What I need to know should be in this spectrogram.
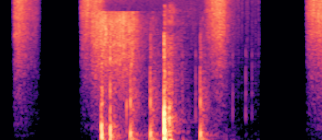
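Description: Stone scrapes and crunches in a short burst of blows.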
